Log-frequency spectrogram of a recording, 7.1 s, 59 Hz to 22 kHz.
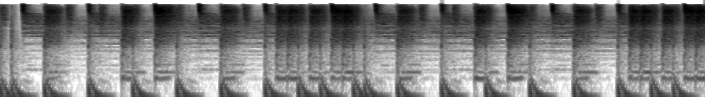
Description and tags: killdacop drums 136 04
Segmented group of loops from a self programmed drums.Processed and mixed with some effects.From the song Kill the cop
